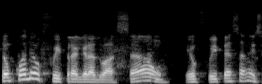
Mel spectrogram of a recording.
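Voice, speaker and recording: A man talks with a Rio de Janeiro accent. His pace is fairly quick. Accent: Rio de Janeiro accent, hissing s. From Rio de Janeiro, Baixada Fluminense. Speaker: university history professor. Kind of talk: interview.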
